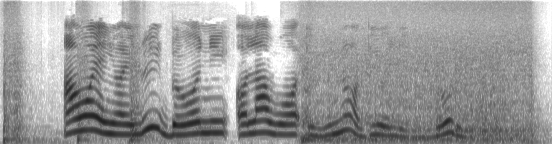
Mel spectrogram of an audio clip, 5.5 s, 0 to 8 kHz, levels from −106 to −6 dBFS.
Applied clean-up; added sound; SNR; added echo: none; Fire; 13 dB; none.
